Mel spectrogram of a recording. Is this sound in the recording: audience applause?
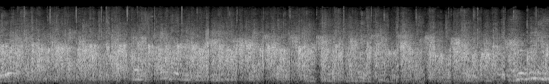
yes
